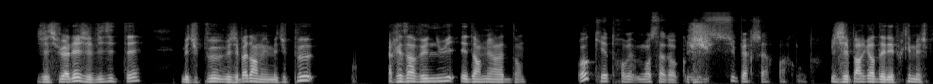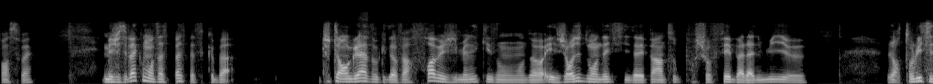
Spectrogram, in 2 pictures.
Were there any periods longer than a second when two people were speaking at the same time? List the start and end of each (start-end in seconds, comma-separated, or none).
none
